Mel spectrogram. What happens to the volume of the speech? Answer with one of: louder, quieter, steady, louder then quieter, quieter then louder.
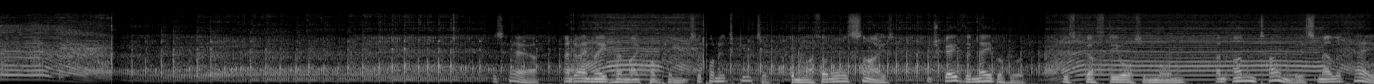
steady.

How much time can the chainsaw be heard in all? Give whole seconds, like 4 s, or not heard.
14 s.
